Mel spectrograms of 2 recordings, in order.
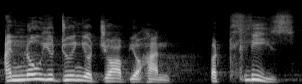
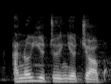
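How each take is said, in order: First: Pleading. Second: Said in the usual way. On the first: Retold or imitated. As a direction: press the word "know" harder, begging.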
